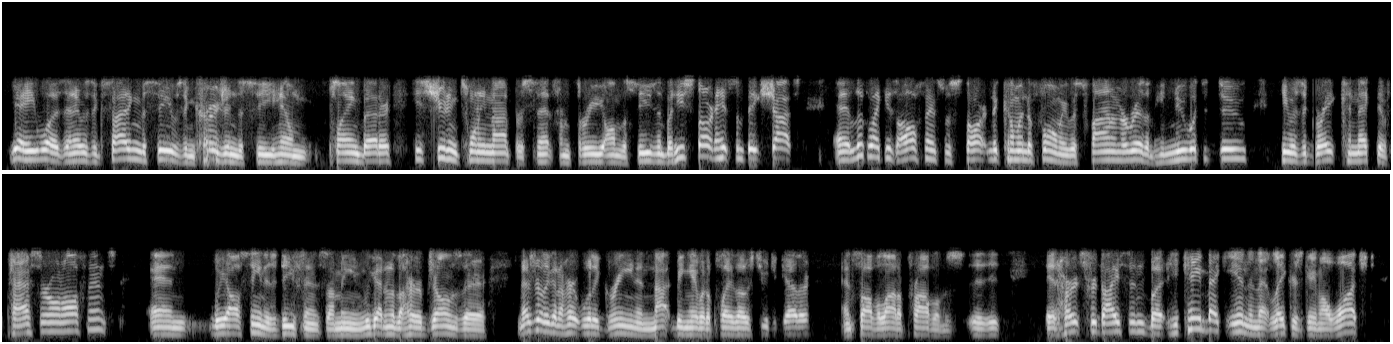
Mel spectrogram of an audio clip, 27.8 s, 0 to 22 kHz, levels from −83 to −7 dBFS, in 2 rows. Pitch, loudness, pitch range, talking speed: 145 Hz, -22 LUFS, 125-175 Hz, 255 wpm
